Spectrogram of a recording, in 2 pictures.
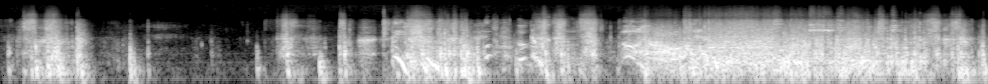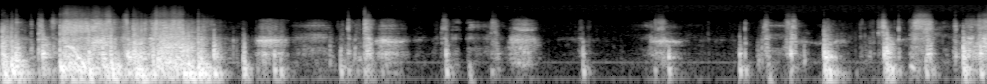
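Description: Fistfight sound effects: thuds of blows and bodies, a chair knocking and scraping, with grunting and panting. The noise is densest and most continuous in the middle, then breaks into scattered knocks and breaths near the end.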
